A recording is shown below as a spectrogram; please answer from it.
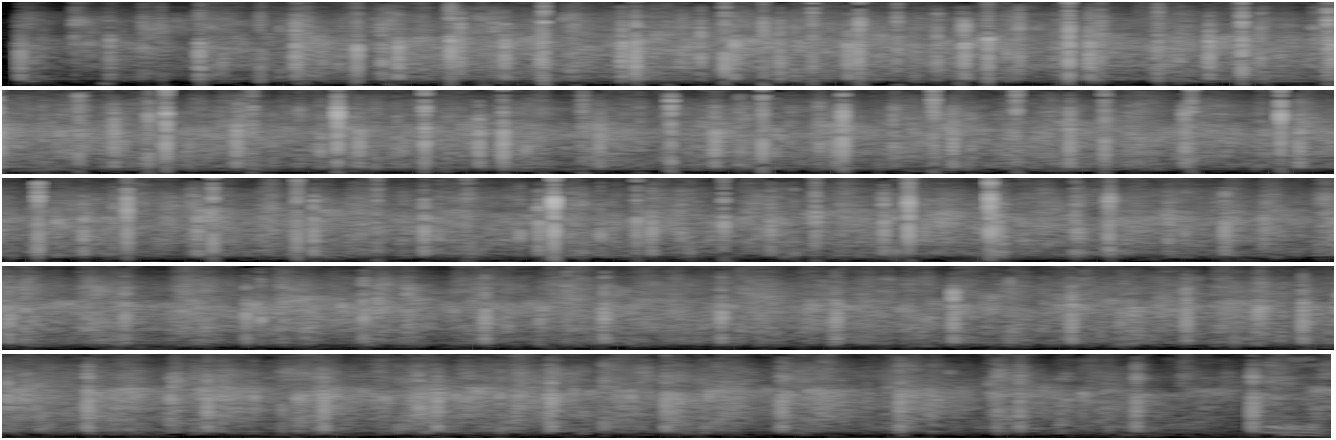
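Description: Audience applause: dense hand-clapping that starts suddenly and goes on steadily, thinning a little near the end.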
